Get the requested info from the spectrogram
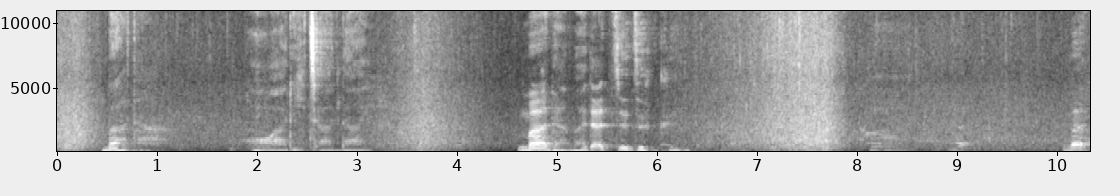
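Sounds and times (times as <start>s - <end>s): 
soft ocean wave washing in and out: 0.0s - 2.0s, 3.1s - 4.6s, 5.6s - 10.3s
speech: 0.4s - 0.9s, 2.0s - 3.7s, 4.6s - 6.5s, 10.1s - 10.3s
faint murmuring voice: 8.0s - 9.2s.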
